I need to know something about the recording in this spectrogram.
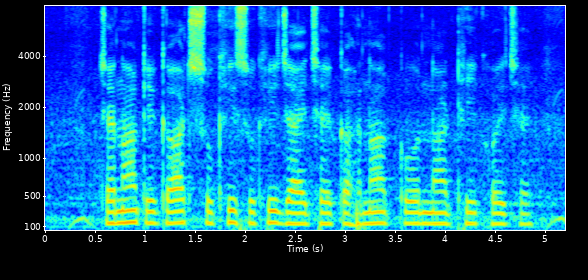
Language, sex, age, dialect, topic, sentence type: Maithili, male, 18-24, Angika, agriculture, question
